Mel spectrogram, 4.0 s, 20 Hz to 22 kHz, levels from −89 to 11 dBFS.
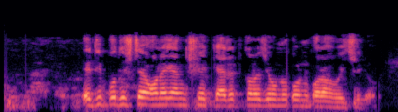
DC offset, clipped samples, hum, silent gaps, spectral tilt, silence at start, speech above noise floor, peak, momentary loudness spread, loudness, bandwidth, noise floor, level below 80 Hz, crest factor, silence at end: under 0.1%; under 0.1%; none; none; -2.5 dB/octave; 0.05 s; 22 dB; -2 dBFS; 11 LU; -16 LUFS; 7.4 kHz; -37 dBFS; -60 dBFS; 14 dB; 0.25 s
